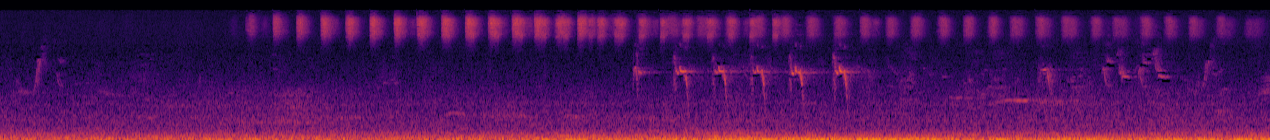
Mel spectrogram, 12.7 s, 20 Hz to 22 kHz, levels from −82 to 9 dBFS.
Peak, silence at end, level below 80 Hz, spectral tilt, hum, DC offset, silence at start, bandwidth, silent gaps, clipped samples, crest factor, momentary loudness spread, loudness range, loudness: -10 dBFS; 0 s; -26 dBFS; -3.5 dB/octave; none; under 0.1%; 0 s; 16.5 kHz; none; under 0.1%; 14 dB; 9 LU; 4 LU; -26 LUFS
